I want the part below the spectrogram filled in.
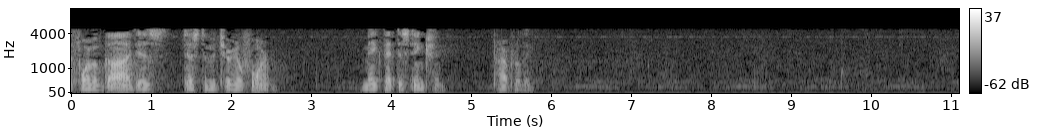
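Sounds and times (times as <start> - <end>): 
chorus of pigeons cooing: 0.0 - 11.0
speech: 0.1 - 2.6, 3.6 - 5.9.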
